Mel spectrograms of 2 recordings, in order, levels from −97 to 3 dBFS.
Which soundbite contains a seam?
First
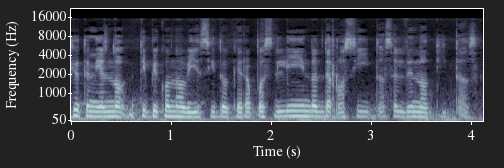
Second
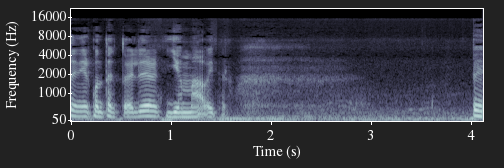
second; 2 cuts; at 0.9 s, 1.5 s

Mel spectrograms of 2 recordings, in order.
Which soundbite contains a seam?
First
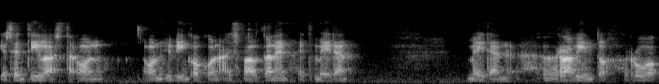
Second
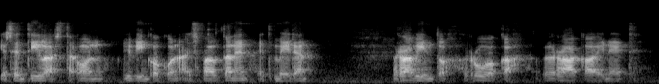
second; 2 cuts; at 1.2 s, 3.9 s

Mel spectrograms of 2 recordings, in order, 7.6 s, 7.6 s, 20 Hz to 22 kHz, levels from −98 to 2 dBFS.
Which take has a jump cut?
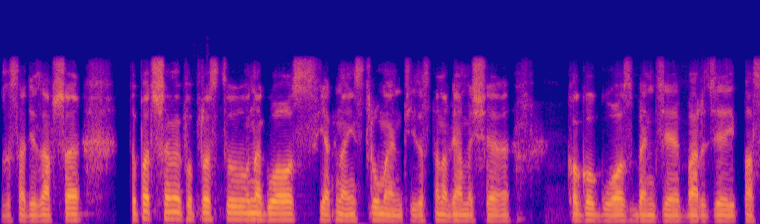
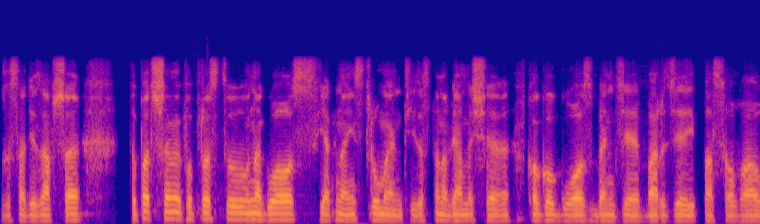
second; 1 cut; at 5.2 s

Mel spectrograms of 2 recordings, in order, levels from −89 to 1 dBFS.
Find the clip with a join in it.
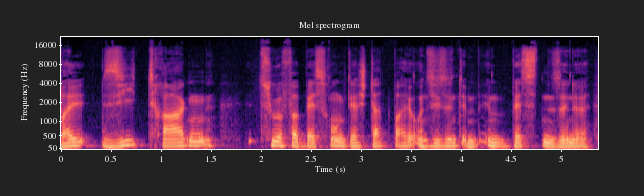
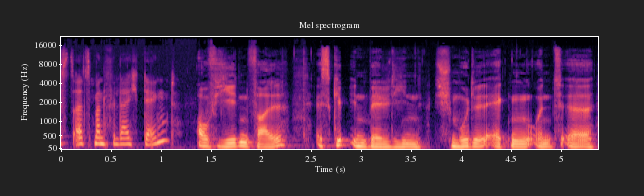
second; 3 cuts; at 1.2 s, 2.9 s, 3.7 s

